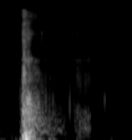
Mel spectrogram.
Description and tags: Another fleshy stab, this time without the metal 'shing' that comes with it.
